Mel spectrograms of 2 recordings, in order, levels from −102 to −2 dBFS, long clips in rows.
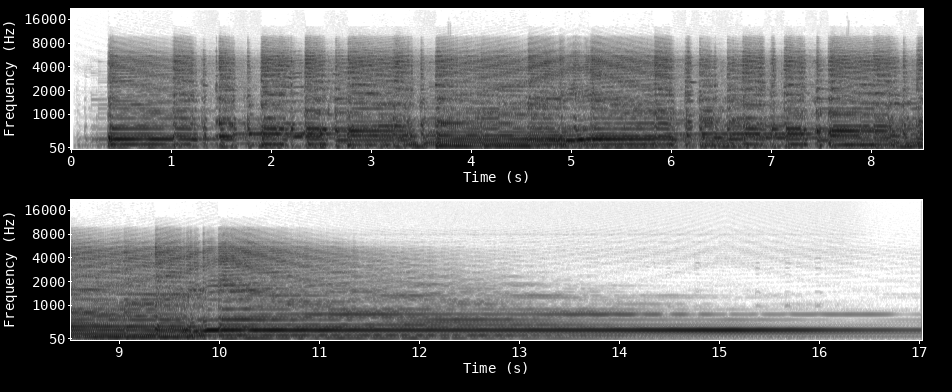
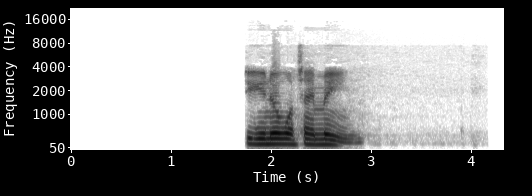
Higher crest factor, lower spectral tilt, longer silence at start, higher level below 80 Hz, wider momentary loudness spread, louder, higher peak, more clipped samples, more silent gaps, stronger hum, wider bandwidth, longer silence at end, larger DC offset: about the same, 14 dB vs 18 dB; second, -6.5 dB/octave vs -9 dB/octave; second, 0.25 s vs 1.75 s; first, -36 dBFS vs -60 dBFS; second, 7 LU vs 14 LU; second, -17 LUFS vs -14 LUFS; about the same, -2 dBFS vs 0 dBFS; neither; neither; first, 60 Hz at -50 dBFS vs none; first, 9.4 kHz vs 7.2 kHz; second, 0 s vs 1.4 s; neither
